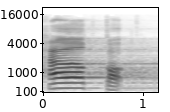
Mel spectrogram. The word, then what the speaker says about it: haqq: Haqq. Itu bacaan yang salah. Haqq bacaan yang salah. Yang benar dibacanya haqq.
